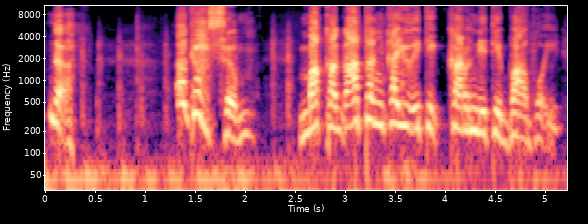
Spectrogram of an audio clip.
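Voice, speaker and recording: Sharp, nagging older landlady, swooping voice. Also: mid-range voice, lively intonation, takes it slowly. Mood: stern, demanding. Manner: nagging, scolding. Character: stern, fed-up older landlady demanding overdue rent. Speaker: radio drama actress. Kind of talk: radio drama acting.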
